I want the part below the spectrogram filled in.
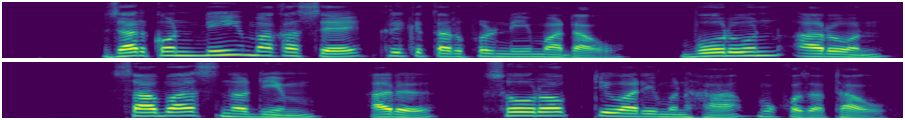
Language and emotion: Bodo, neutral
